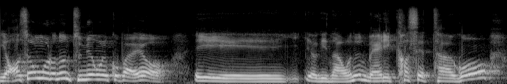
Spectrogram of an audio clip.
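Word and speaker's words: Mary Cassatt: 자, 그래서 딱 보시면 아시겠지만은요, 이제 드가의 제자라고 하긴 그런데, 그러니까 메리 커셋, 이게 발음을 그냥 원어민 대로 제가 발음을 했습니다.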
